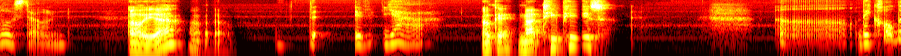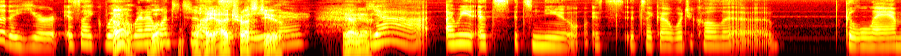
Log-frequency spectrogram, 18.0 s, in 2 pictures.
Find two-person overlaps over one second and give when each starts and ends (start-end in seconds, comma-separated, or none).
10.1-11.9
